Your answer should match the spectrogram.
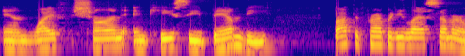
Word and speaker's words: Bambei: Sean Bambei, pronounced like the Disney movie, it's uh, spelled B A M B E I,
